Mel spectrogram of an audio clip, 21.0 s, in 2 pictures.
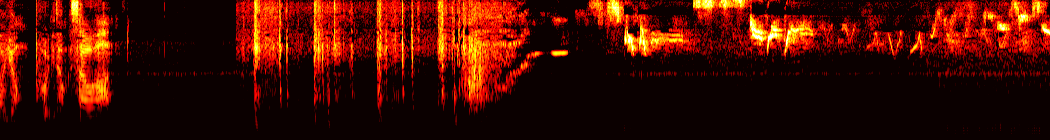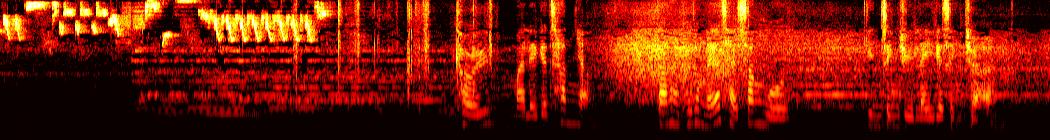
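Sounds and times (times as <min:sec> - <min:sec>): small birds chirping: 0:01.1 - 0:13.9
music with steady tones: 0:11.6 - 0:16.3
swishes of noise: 0:16.0 - 0:21.0.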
